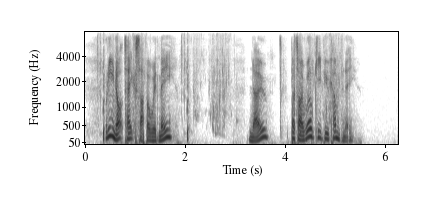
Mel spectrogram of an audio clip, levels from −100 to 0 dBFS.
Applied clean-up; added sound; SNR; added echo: none; Water / Splash, splatter; 16 dB; none.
